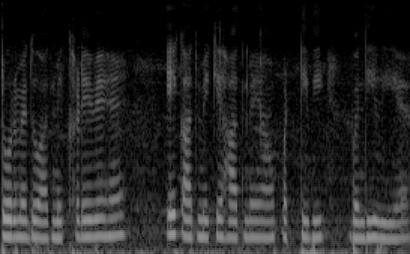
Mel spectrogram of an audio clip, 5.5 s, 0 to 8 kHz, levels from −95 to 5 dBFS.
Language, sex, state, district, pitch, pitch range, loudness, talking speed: Hindi, female, Uttar Pradesh, Budaun, 200 Hz, 195-205 Hz, -43 LUFS, 210 wpm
